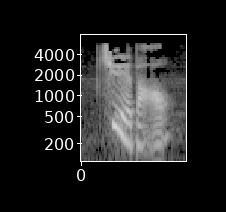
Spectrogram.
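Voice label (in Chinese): "确保", Mandarin Chinese; chinese-flashcards; hsk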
